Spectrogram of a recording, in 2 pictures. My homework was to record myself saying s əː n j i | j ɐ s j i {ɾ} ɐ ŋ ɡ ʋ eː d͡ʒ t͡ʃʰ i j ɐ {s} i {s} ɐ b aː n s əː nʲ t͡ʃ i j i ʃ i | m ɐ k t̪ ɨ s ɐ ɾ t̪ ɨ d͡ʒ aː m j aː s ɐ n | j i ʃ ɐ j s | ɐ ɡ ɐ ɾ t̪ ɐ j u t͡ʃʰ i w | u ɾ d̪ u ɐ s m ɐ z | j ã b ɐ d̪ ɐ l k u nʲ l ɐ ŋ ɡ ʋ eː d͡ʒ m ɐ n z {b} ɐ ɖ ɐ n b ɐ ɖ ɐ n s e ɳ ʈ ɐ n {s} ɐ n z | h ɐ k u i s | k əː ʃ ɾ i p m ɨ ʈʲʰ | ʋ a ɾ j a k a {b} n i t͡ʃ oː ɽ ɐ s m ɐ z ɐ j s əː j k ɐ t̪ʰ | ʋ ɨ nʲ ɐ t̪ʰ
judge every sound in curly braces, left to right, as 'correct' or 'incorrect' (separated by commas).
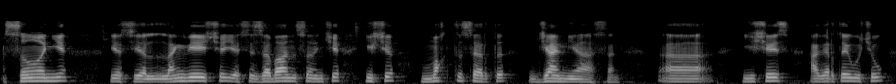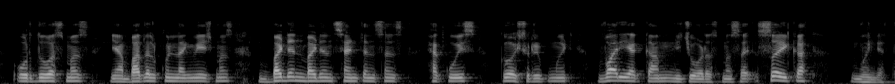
incorrect, correct, incorrect, correct, correct, incorrect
